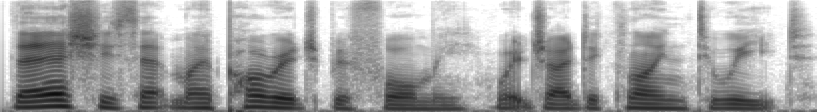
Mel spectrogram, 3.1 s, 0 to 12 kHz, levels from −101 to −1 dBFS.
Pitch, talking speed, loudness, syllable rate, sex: 135 Hz, 235 wpm, -20 LUFS, 6.4 syllables/s, male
